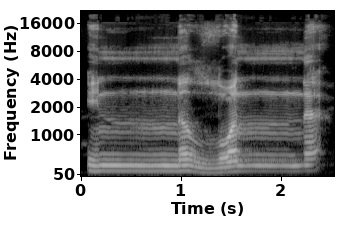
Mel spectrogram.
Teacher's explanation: اس میں نون مشدد آ رہا ہے دو جگہ پر، دونوں نون کے ساتھ غنہ ہوگا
